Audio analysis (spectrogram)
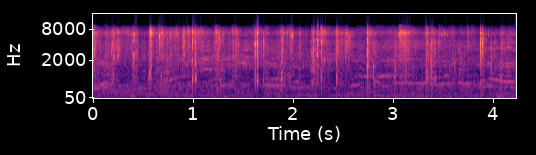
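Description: Horses at a livestock market near Bishkek, their hooves clip-clopping in repeated bursts, with a few louder sharp knocks, amid constant crowd chatter and people talking nearby.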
